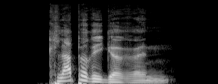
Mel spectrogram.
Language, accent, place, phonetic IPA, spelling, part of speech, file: German, Germany, Berlin, [ˈklapəʁɪɡəʁən], klapperigeren, adjective, De-klapperigeren.ogg
- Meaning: inflection of klapperig: 1. strong genitive masculine/neuter singular comparative degree 2. weak/mixed genitive/dative all-gender singular comparative degree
